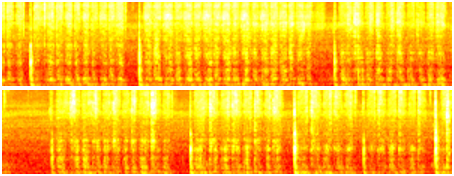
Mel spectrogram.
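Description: Oil pastel rubbed back and forth on paper in quick colouring strokes, scratchy and faint, stopping briefly about halfway through, with a few sharp ticks among the strokes.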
